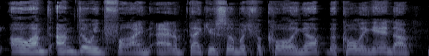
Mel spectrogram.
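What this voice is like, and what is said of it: Strained, failing voice. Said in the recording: “My voice is giving way.”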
